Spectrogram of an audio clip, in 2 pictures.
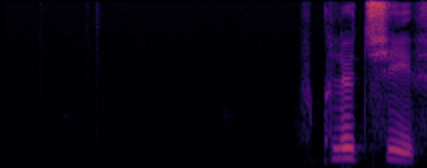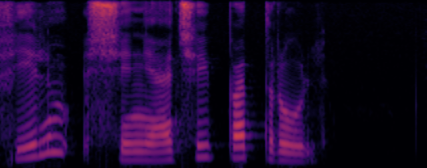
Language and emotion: Russian, neutral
